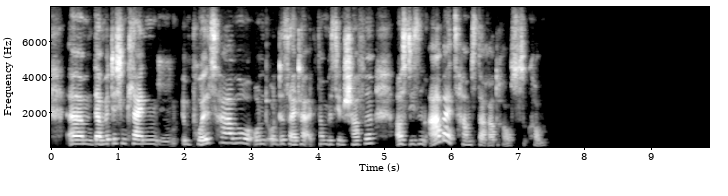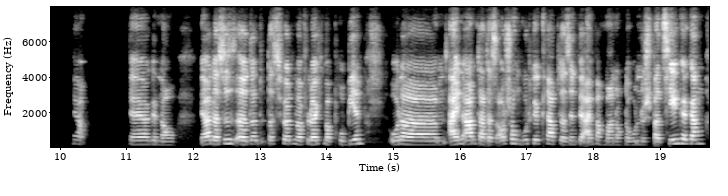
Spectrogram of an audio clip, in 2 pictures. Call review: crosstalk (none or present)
none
